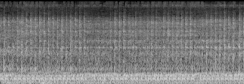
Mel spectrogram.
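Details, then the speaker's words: Poulan chainsaw with newly replaced carburetor, cold start after sitting a couple of days, three pulls on choke: loud, steady buzzing idle with a fast, even beat, no stumbling. "I'll let it idle for a little while before I rev it up."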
